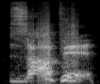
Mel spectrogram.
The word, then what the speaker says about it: Zappe: It's not Italian. It's German, specifically Bavarian. Yeah. I'm glad we got all that cleared up for him. Hey, there we go. So it's probably more like Zappe.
